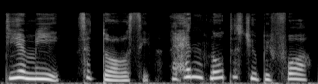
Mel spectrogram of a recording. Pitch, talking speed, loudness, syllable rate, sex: 255 Hz, 170 wpm, -17 LUFS, 5.6 syllables/s, female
